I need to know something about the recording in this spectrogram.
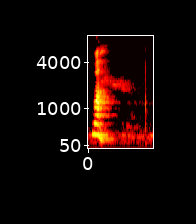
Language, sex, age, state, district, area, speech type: Assamese, female, 45-60, Assam, Dibrugarh, rural, read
